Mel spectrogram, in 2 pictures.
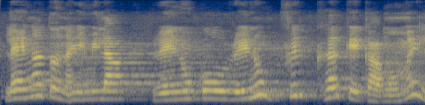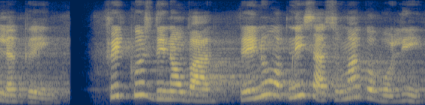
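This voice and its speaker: A woman narrating a scripted family story as the storyteller, with measured, expressive delivery. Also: a little high. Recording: echoey, dull lo-fi room.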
